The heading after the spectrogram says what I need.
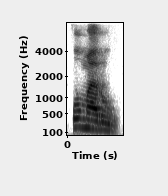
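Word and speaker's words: عمر: Ayub Perhatikan baik-baik ya lihat penulisan Amr ber kalau ada Ain mim ro terus wa bacanya dialah amrun atau Amr kalau Umar itu tanpa wawu Kalau tidak ada waauya membacanya adalah umaru umaru dia harus paham betul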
